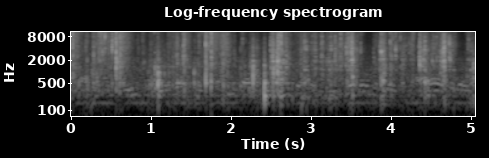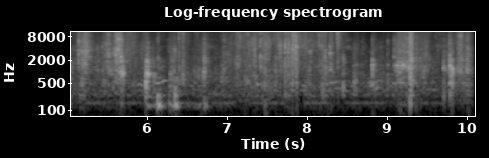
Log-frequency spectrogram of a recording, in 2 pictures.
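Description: Foil trading-card pack crinkling and a cardboard mini box being handled by hand: a dense, irregular run of crackles and rustles.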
